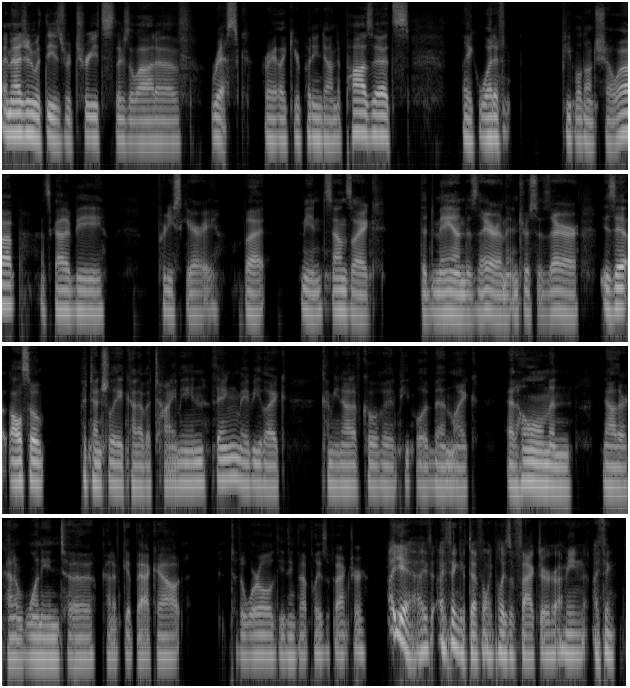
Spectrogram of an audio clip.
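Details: Adult male speaker in conversation; normal voice.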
